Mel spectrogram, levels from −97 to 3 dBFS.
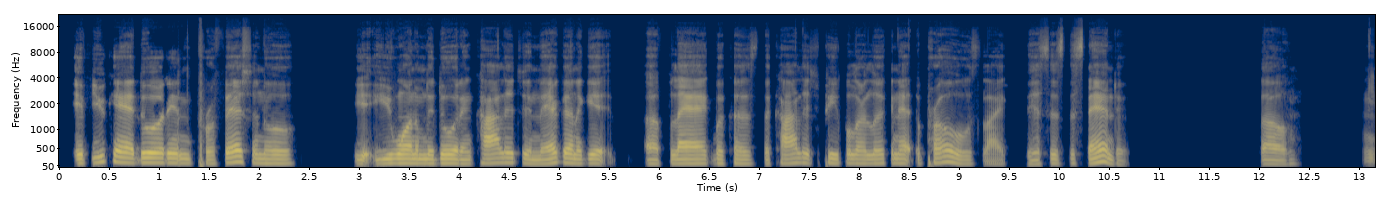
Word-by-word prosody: If 115 0 +1
you 140 +4 0
can't 135 -6 +4
do 130 0 +6
it 125 - -1
in 120 -2 +2
professional, 110 -1 0 0.6
you - - 0
you 110 +3 0
want 115 0 +5
'em 110 0 +1
to 110 - +2
do 115 +1 +3
it 110 - +2
in 105 - -2
college? 125 +2 +2
And 105 -3 -1
they're 110 +5 +3
gonna 120 -4 +2
get 115 0 -2 0.3
a 100 0 -2
flag 110 0 +3
because 105 -1 -4
the 100 - -5
college 115 +3 -2
people 115 -1 -2
are 110 - -1
looking 115 +1 -2
at 115 - -2
the - - -10
pros 120 -7 -1
like, - - -7 0.2
"This 95 0 -7
is 110 -3 -4
the 115 - -8
standard." 110 - +1 1.3
So, 100 0 -3 0.7
m - - -11
115 Hz, 175 wpm, -25 LUFS, 105-120 Hz, 1.3 s, do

